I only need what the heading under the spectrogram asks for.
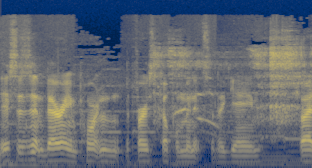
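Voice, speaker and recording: A man talks very fast in a fairly low voice while music plays in the background. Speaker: gaming tips video maker. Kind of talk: game tutorial voice-over.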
